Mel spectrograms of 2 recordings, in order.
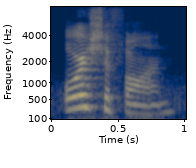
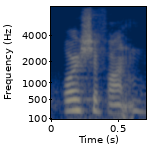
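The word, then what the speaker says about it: Haurchefant: Oh, and Harshifon is Orchafon. Orchafon.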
